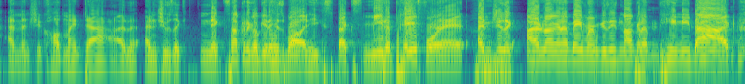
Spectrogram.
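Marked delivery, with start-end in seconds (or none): 2.0-4.7 slightly higher, quick complaint; retold freaking out. Sister complaining to dad about the wallet, mildly freaking out. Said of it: "freaking out". 5.3-7.4 higher, louder mock tirade; retold freaking out. Sister phoning dad to complain, mock freak-out. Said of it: "freaking out".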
